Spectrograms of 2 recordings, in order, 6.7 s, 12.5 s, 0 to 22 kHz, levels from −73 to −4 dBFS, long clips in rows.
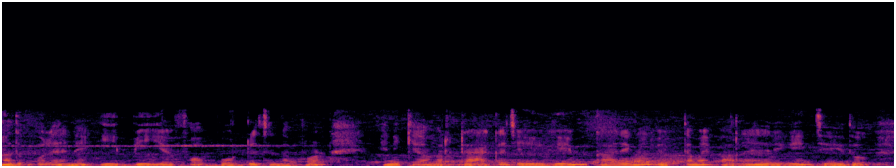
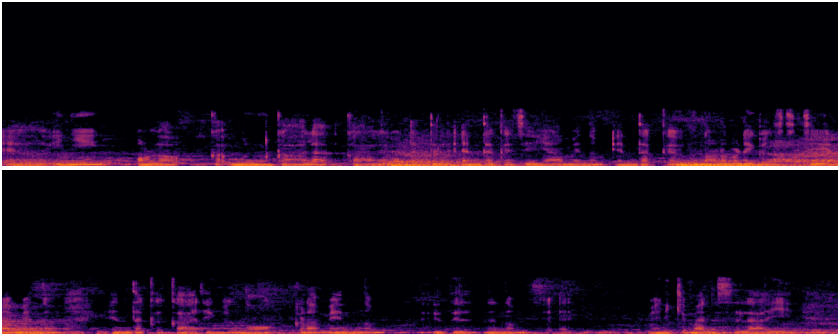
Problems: constant background noise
